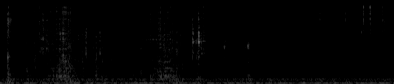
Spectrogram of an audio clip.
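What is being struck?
Glycerin soap bar scraped with a knife blade.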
